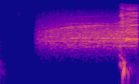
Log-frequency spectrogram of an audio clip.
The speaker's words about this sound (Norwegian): Applaus til deg. fantastisk.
